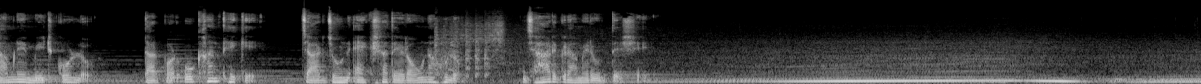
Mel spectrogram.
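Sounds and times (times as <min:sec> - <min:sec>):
car engine revving: 0:04.4 - 0:12.0.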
